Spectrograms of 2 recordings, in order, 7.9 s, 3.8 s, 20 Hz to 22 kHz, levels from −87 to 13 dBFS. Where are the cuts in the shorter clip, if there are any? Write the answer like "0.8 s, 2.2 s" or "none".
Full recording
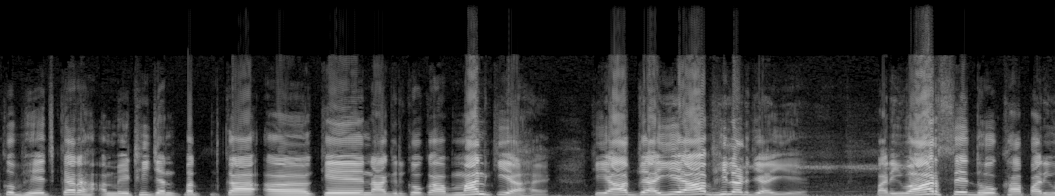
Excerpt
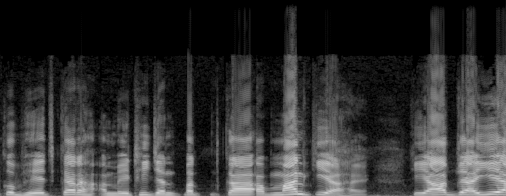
1.9 s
